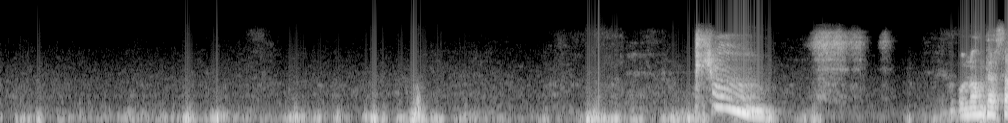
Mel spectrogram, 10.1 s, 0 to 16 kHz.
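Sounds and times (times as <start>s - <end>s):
man sneezing: 7.0s - 7.8s.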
